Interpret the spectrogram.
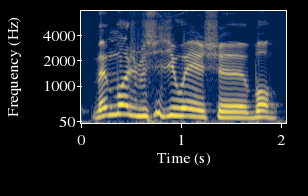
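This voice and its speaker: Slangy, high-voiced French streamer chatting. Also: male voice, smooth. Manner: slangy, rambling, talks to chat. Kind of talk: casual live-stream chat.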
